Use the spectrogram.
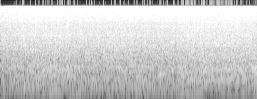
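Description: A marine boat engine is run up, giving a steady, loud, dense roar that fills the whole stretch without letup.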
